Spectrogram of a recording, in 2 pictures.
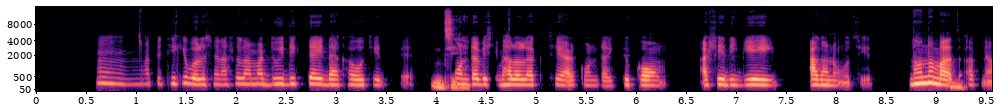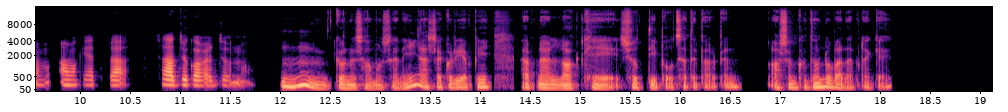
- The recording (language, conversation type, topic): Bengali, advice, আমি কীভাবে সঠিকভাবে লক্ষ্য নির্ধারণ করতে পারি?
- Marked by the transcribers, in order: lip smack; tapping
